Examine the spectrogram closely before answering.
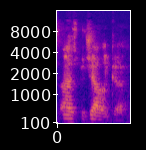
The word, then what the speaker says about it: Bjelica: That's Bielitsa. Oh, it's Bjelica. Okay. Bjelica. That's how I pronounce it.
